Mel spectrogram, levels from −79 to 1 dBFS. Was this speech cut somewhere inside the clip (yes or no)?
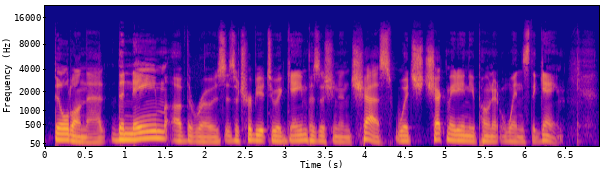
no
